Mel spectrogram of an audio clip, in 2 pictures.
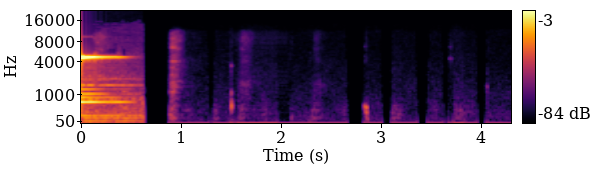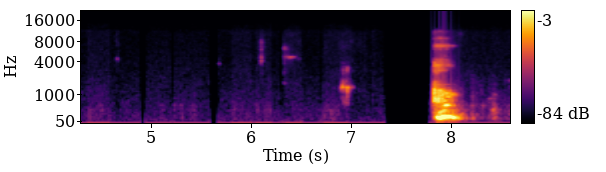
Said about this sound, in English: Oh. A gong. Boom.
